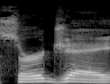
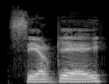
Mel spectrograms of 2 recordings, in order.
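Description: First: The name sounds like an English knight's title. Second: The name is said the Russian way. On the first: The speaker calls it wrong. "sounds like he's a fucking British knight" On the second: The speaker calls it right. "it's Sergei"

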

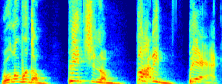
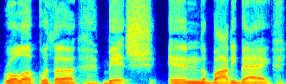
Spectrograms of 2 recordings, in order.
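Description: First: The B sounds are crisp and hard-hitting. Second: The B sounds are soft and loosely pronounced. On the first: The speaker calls it right. "the enunciation of your B's are so hard hitting" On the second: The speaker calls it wrong. "before I'd be like"

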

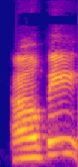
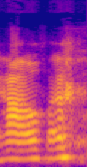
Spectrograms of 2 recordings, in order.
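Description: First: The name is said with a 'b' and ends 'bee'. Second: The name is said with a 'v' and ends 'vuh'. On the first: The speaker calls it wrong. "they're like" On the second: The speaker calls it right. "and I say Alva"

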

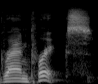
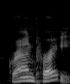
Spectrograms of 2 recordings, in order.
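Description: First: The final x sound in Prix is pronounced. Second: Prix ends without an x sound, like pree. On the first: The speaker calls it wrong. "I said Grand Prix" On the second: The speaker calls it right. "Didn't realize it was Grand Prix"

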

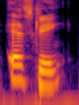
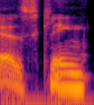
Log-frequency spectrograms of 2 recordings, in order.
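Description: First: It is said in a bossy, demanding tone. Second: It is said in a tender, grateful tone.

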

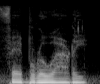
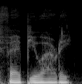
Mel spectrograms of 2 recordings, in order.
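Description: First: The first R sound is pronounced. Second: The first R sound is dropped. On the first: "Why is it February?" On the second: "Why can't it just be February?"

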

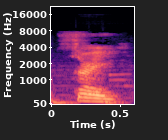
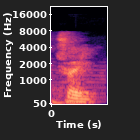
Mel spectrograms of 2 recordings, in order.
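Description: First: The word begins with a 'th' sound. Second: The word begins with a plain 't' sound. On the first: This is the word the speaker intends. "I'm saying three" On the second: This is how it comes out in an Irish accent. "but it comes out as tree"

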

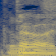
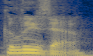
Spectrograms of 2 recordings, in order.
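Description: First: The middle consonant is a ts sound. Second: The middle consonant is a plain z sound. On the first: "people just say Galuzzo. Throw a T in there" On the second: "gull, lose, oh"

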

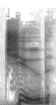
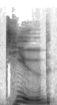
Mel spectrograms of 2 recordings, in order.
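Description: First: The word is said with the London pronunciation. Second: The word is said with a non-London pronunciation. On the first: The speaker calls it right. "It's like the way we say tube" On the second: The speaker calls it wrong. "not tube"

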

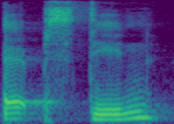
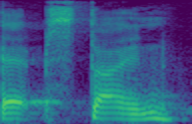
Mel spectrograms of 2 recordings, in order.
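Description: First: The name is said the American media way. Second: The name is said the presenters' own way. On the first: "I hear the American media pronounce the name Epstein" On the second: "whilst you, me, producer Epstein"

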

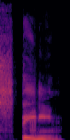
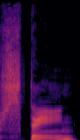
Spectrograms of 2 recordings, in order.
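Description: First: The syllable rhymes with 'seen'. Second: The syllable rhymes with 'rain'. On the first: This is the name as remembered from childhood. "it was E-I-N, Steen" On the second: This is the current spelling of the name. "it's Stain, S-T-A-I-N. It was never Stain"

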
